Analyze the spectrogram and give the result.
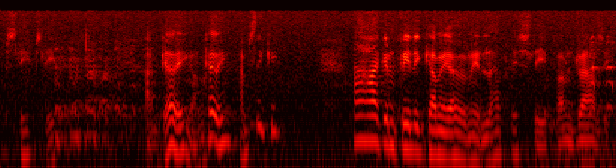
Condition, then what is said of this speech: No condition.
